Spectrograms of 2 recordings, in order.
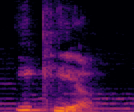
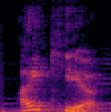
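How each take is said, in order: First: It is pronounced the UK and European way. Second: It is pronounced the American way. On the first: This is how the company's UK and European ads say it. "In their U K and European ads, they say IKEA" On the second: This is how the company's American ads say it. "whereas their American ads say IKEA"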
